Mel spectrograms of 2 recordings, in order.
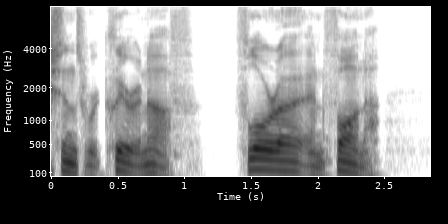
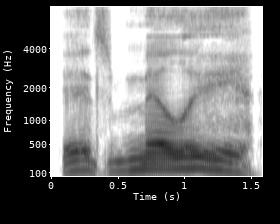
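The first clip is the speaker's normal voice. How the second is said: slow, stuffed-nose voice after the fall; clogged voice; 4 semitones higher, much slower than usual. A narrator's reading. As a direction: drag out Millie through a swollen nose. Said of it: "he said in a clogged voice".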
